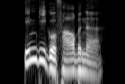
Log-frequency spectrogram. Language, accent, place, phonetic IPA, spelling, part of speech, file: German, Germany, Berlin, [ˈɪndiɡoˌfaʁbənə], indigofarbene, adjective, De-indigofarbene.ogg
- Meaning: inflection of indigofarben: 1. strong/mixed nominative/accusative feminine singular 2. strong nominative/accusative plural 3. weak nominative all-gender singular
